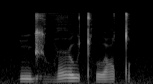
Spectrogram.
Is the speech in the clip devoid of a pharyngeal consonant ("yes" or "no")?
no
